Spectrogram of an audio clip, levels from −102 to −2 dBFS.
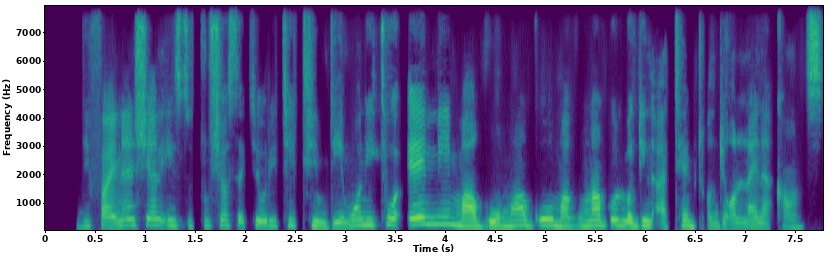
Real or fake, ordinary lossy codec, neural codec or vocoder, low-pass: fake; none; codec, 16 kHz, 1 kbps, X-Codec, HuBERT features, trained on balanced general audio; none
